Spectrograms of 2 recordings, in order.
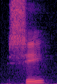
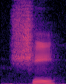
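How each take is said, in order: First: It begins with a plain s sound. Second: It begins with a hushing sh sound. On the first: The speaker calls it wrong. "No se dice sí" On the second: The speaker calls it right. "sino hay que aspirar"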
